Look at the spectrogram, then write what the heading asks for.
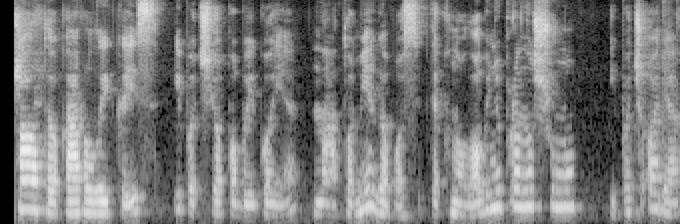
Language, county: Lithuanian, Alytus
